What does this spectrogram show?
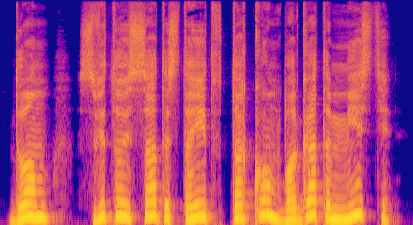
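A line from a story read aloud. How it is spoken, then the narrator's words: Trembling voice. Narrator (Russian): дрожащим голосом выговорила она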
